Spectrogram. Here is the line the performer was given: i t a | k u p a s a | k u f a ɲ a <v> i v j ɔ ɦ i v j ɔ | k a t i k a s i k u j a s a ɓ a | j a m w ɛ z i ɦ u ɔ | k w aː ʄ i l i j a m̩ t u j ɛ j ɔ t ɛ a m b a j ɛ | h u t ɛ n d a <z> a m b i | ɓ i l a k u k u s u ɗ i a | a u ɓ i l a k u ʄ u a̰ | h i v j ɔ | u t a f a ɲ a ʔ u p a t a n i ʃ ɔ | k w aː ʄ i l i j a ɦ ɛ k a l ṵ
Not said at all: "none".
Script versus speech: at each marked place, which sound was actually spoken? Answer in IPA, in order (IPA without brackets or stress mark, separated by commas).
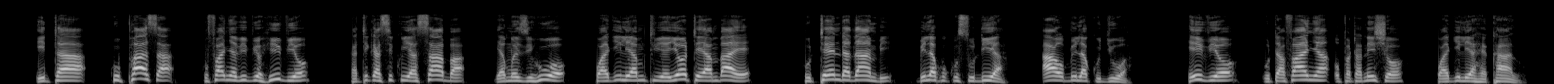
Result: v, ð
